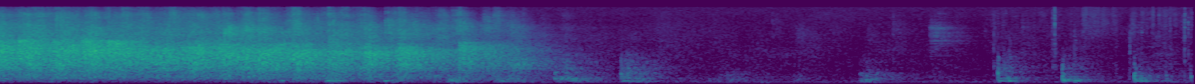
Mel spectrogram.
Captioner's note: applause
